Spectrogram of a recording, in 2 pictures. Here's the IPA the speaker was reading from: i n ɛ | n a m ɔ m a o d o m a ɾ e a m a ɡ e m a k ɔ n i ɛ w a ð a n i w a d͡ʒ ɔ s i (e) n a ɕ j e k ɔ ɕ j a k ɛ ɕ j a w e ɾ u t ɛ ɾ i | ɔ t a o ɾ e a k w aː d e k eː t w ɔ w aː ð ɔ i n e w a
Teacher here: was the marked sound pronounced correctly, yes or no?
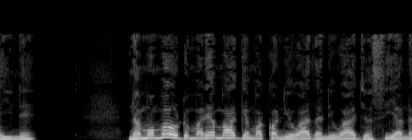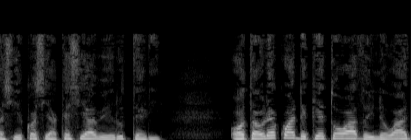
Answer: no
